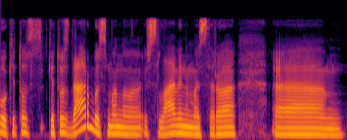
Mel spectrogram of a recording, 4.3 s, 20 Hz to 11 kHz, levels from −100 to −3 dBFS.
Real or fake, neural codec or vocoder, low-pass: real; none; 7.2 kHz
